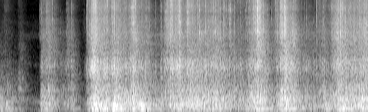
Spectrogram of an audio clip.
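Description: Toy boxes and packaging being handled: a continuous crinkling, rustling noise that starts about a second in.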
